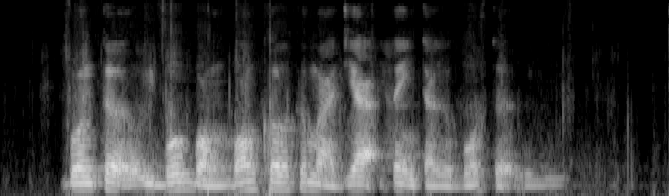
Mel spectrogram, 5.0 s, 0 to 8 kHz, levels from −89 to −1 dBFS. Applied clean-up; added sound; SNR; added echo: neural separator model SepFormer DNS4.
